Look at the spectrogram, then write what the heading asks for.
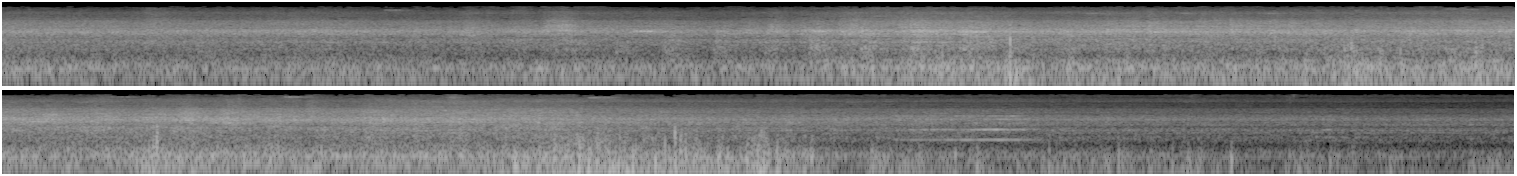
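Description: Freight train of double-deck car-carrier wagons passing close by at speed, a steady loud rush of wheel and wagon noise. It falls away about twelve seconds in as the last wagons clear.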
